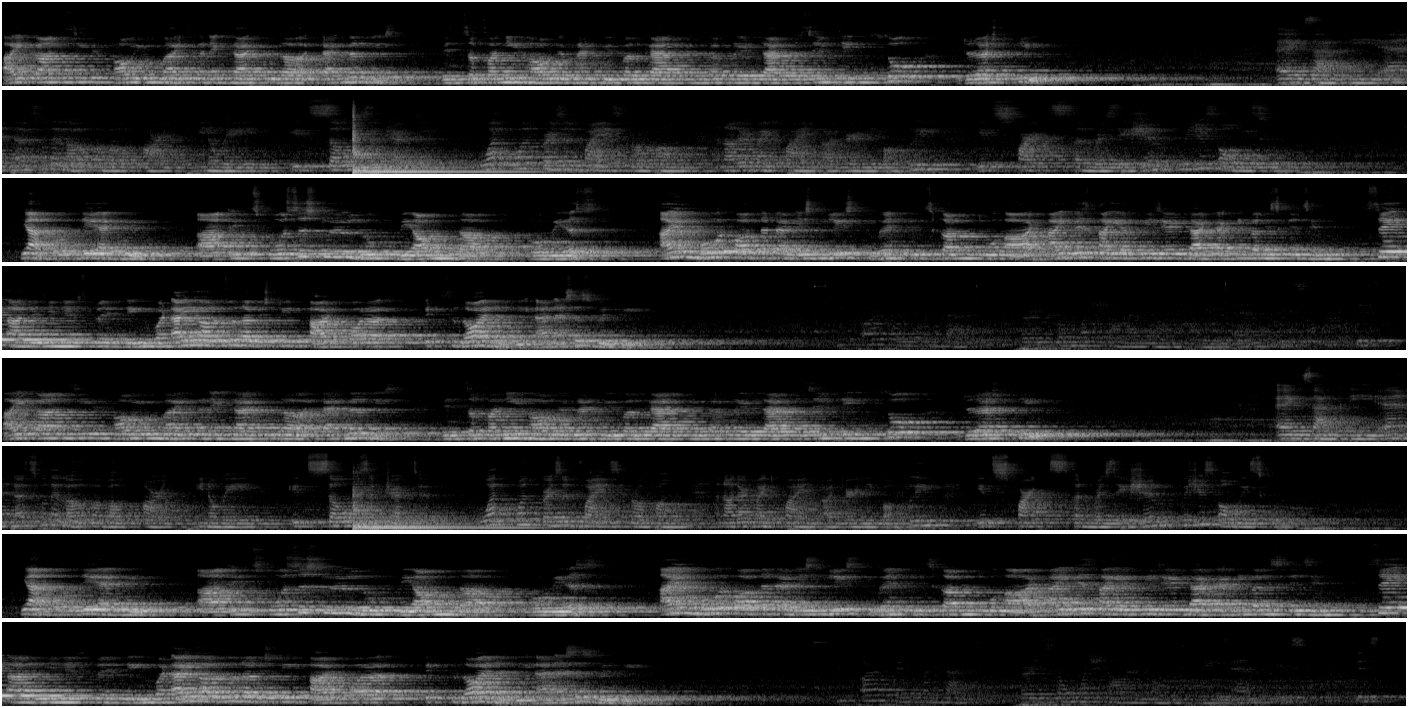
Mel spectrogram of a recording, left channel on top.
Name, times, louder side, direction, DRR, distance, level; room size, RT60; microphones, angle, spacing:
voice 1, 0.0-3.9 4.4-9.1 9.5-10.4 28.3-29.6 30.0-33.0 33.4-34.0 34.7-41.4 41.8-46.0 46.4-48.5, equal, 30° left, -1 dB, 1.9 m, -24 dB
voice 2, 12.7-15.7 16.0-16.5 16.9-18.4 18.8-24.4 24.8-27.0 50.5-51.7 52.3-55.0 55.7-55.8, right 1 dB, 80° right, -1 dB, 2.7 m, -38 dB
sound 1, 17.6-19.5, left 1 dB, 85° left, 0.9 m, -28 dB
13.0 x 6.7 x 7.1 m, 2.7 s
head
